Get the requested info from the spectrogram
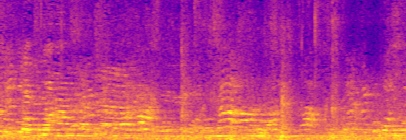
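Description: Children's voices and chatter from several people at once, many overlapping voices with none standing out clearly.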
